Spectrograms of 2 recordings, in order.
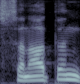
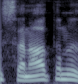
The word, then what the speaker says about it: Sanatana: That's the right way to pronounce it, first and foremost. When we say Sanatan, it means the last syllable is missing there. Okay. But the syllable is not missing from the word.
